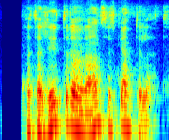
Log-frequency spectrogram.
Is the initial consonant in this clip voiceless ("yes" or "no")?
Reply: yes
